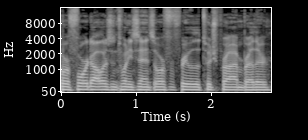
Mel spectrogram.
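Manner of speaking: ordinary talk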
